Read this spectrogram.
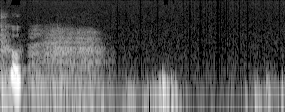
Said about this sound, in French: Excusez-moi, je baille.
